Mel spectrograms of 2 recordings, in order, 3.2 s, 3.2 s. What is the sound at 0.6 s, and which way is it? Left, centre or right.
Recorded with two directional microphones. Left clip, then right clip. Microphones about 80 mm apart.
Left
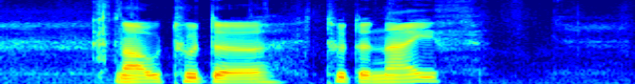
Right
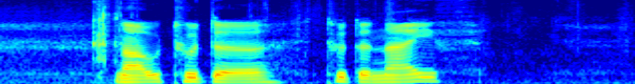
Speech, left.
